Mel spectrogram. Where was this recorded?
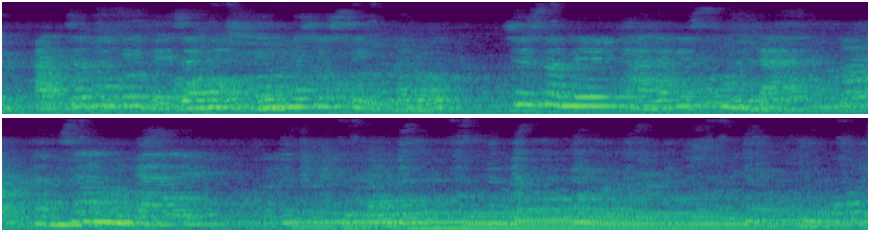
in a cafe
